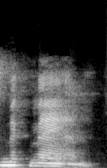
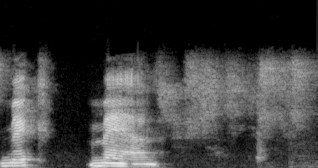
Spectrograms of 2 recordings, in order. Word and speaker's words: McMahon: it's spelled this is mcmahon mcmahon for some reason mcmahon yeah so the h and o are not pronounced in this word it's mick man that is i think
